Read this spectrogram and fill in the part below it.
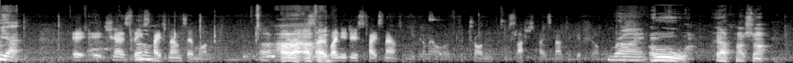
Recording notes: LIVE from Animal Kingdom Lodge. In podcast mode there are some wonderful moments where you can soak up the ambience of this beautiful place.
